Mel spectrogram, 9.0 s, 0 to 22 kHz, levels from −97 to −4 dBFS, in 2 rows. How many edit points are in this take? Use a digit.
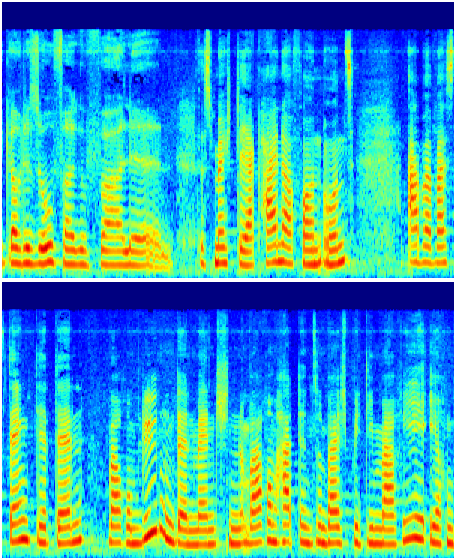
1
